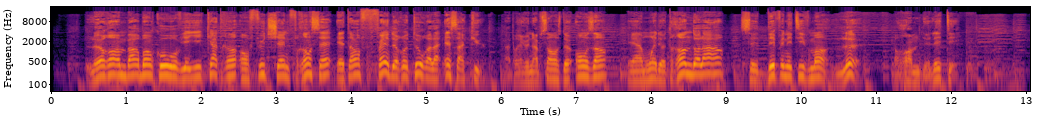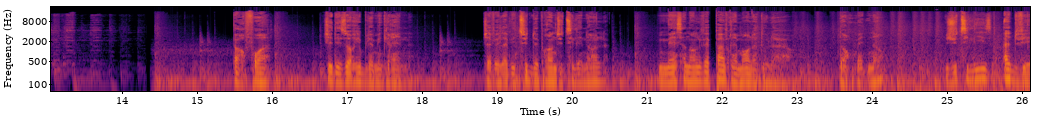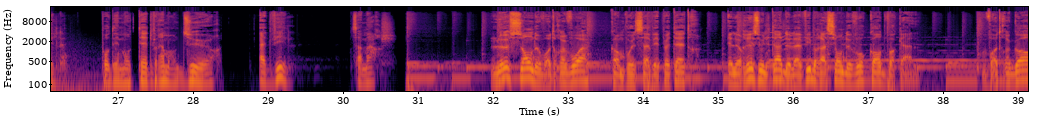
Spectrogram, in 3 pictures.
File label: FRENCH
